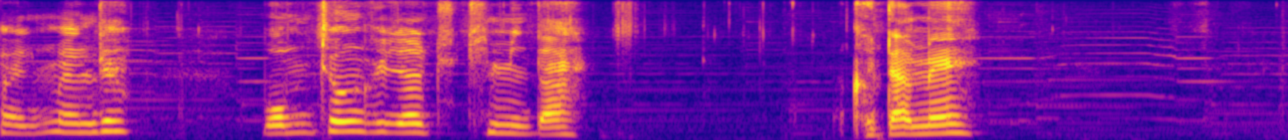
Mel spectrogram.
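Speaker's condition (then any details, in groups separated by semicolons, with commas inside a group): Cerebral palsy; brain lesion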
